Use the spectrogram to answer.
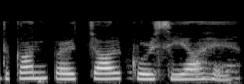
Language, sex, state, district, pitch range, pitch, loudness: Hindi, female, Arunachal Pradesh, Lower Dibang Valley, 240-265 Hz, 255 Hz, -16 LUFS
